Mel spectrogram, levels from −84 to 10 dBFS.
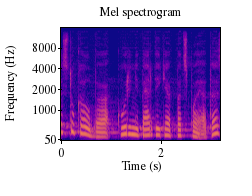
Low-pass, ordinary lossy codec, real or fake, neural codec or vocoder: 14.4 kHz; AAC, 96 kbps; fake; vocoder, 44.1 kHz, 128 mel bands, Pupu-Vocoder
